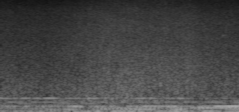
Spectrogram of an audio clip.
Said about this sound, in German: Du kannst das Rauschen des Meeres hören, deine Fußschritte im Sand.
